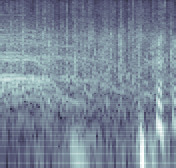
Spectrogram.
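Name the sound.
audience applause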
